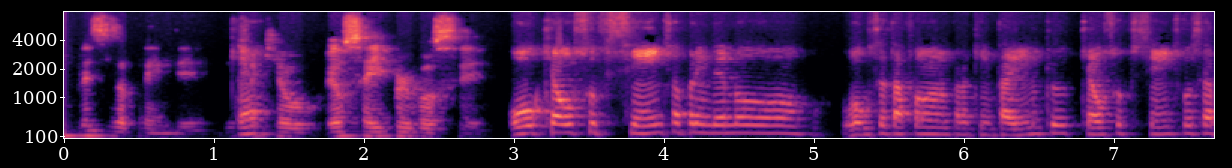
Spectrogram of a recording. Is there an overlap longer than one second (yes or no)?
no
